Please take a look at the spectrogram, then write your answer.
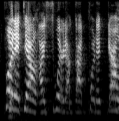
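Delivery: loud barking order; hammed-up cop yelling at a suspect; mock command shout. Air marshal yelling at the husband to drop it, loud.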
